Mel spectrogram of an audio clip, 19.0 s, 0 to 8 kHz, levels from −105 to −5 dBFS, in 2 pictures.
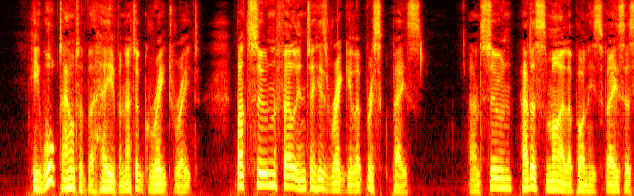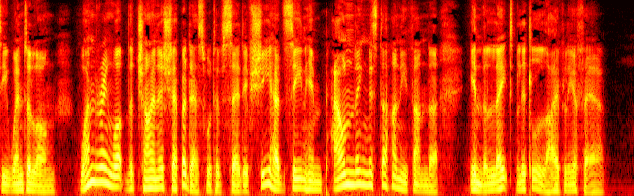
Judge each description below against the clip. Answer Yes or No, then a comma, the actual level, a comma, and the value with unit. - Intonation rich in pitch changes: Yes, wide, 6.9 semitones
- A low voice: Yes, low, 115 Hz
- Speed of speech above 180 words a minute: No, average, 165 wpm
